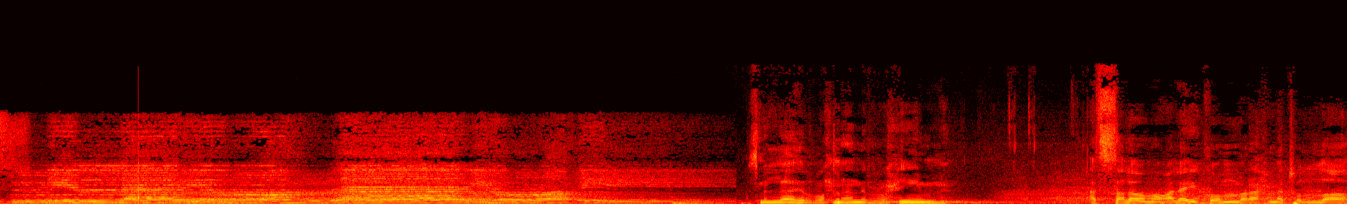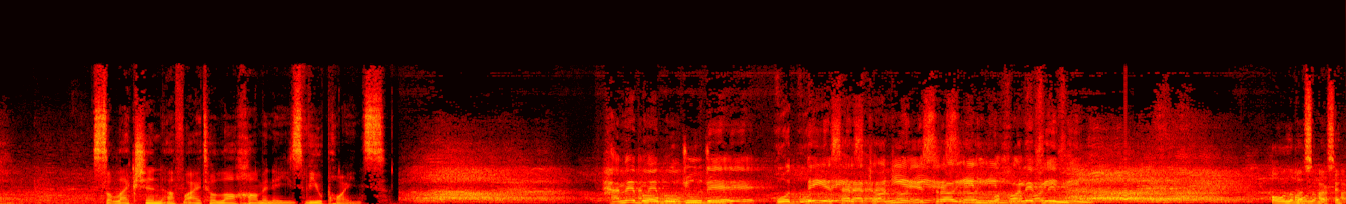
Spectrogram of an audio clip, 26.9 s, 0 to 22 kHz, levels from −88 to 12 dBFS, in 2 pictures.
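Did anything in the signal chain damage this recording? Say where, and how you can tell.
Yes. Damaged data in a compressed stream, at the codec or storage stage, shows up three times: a brief blip at 1.39 s, then short glitches at 8.37 to 8.40 s and 24.72 to 24.76 s. Each is a sharp, non-acoustic glitch lasting between about 6 and 36 milliseconds. Corrupted bytes made the decoder misread those frames, lose sync and skip forward to the next valid frame header.

A doubled audio track appears from 19.86 s to the end. A second, full-band copy trails the original by roughly a fifth of a second at about 5 dB lower level. It has no decay or room colouring, and it cuts in abruptly rather than building up like a reflection. The likely cause is a second capture through a slower path, or an edit that left two copies out of step.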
